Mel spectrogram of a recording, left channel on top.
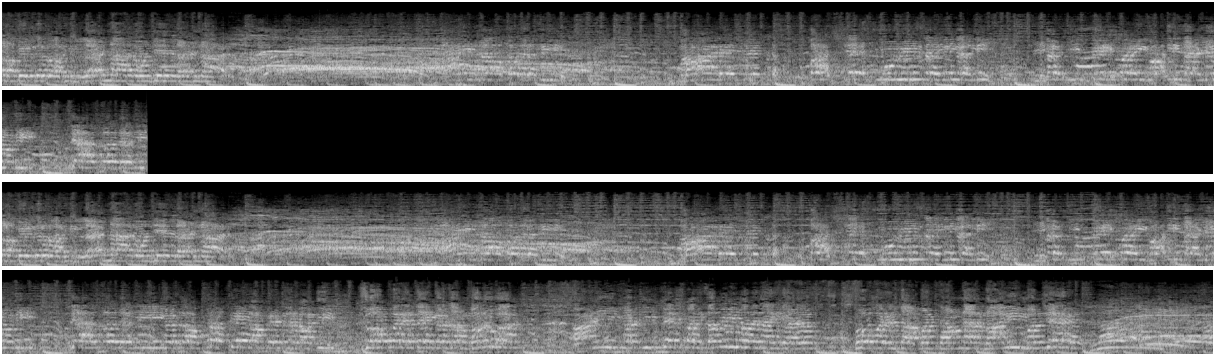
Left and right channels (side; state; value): left; drops out; at 13.6 s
